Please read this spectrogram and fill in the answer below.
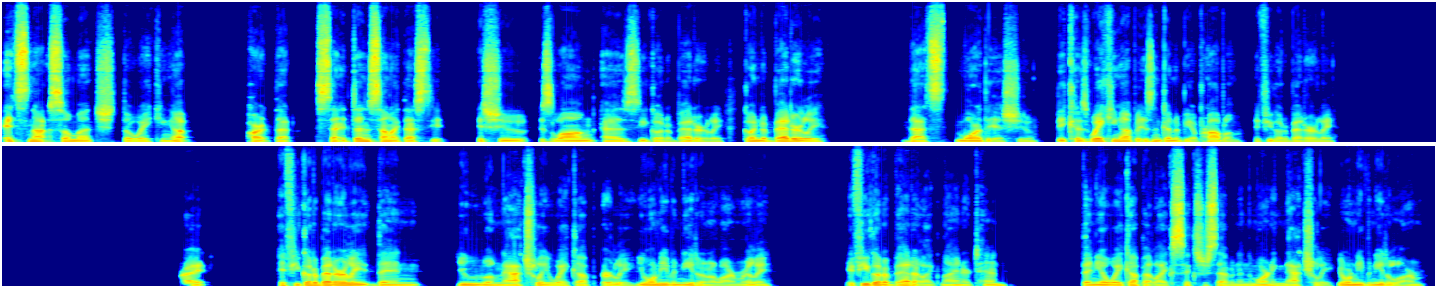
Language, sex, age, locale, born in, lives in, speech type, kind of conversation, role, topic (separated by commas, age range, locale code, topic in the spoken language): English, male, 40-44, en-US, United States, United States, conversation, advice, advisor, How can I better balance work and my personal life?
